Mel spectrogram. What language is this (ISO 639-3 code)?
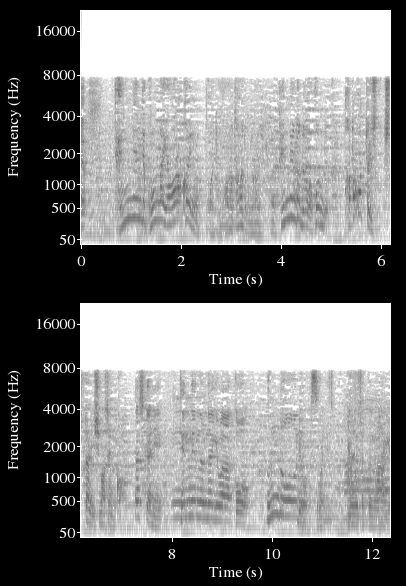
jpn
